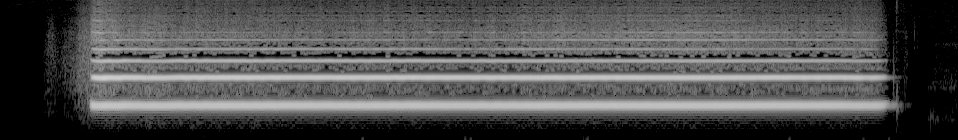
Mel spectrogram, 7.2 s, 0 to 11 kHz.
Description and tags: overall quality of single note - trumpet - G#5
Part of the Good-sounds dataset of monophonic instrumental sounds.
instrument::trumpet
note::Gsharp
octave::5
midi note::68
tuning reference::440
good-sounds-id::1441
Gsharp5, good-sounds, trumpet, multisample, neumann-U87, single-note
